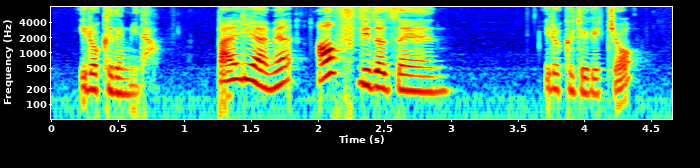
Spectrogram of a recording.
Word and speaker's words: auf Wiedersehen: 여기서는 wieder 해서 장모음으로 발음이 나게 되고요.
